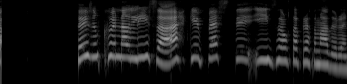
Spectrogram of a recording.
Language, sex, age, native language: Icelandic, male, 12, Icelandic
